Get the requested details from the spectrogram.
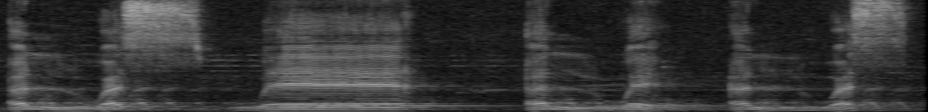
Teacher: الف مد تمد بمقدار ثانيتين او حركتين مدا طبيعيا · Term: ألف مد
